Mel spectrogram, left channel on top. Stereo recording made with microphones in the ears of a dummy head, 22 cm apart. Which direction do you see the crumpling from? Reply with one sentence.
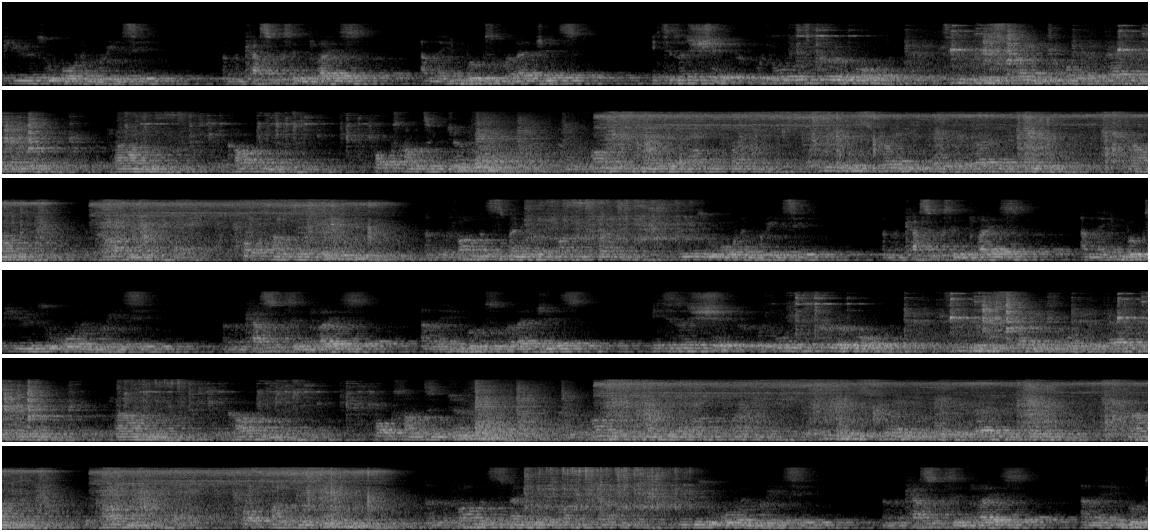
You can hear the crumpling on the right.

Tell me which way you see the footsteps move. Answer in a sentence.
You can hear the footsteps move from right to left and back again.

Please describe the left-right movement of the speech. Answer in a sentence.
In this clip you hear the speech go right and come back.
